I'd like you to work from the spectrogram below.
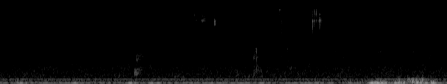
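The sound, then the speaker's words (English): A quiet sip of cold tea, with faint wet mouth clicks followed by a soft low gulp near the end, against a steady low background hum and no talking. “Um, I will go ahead and take a sip and try to describe it for you guys.”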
